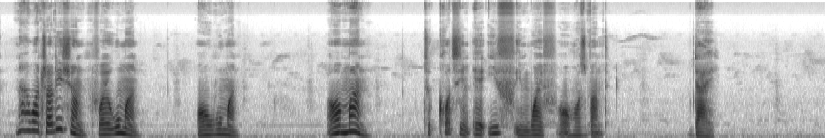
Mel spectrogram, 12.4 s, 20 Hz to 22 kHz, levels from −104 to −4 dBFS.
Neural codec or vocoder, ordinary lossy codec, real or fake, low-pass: none; none; real; none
